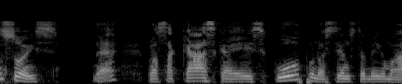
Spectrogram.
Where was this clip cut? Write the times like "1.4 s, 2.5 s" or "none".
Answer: 1.7 s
